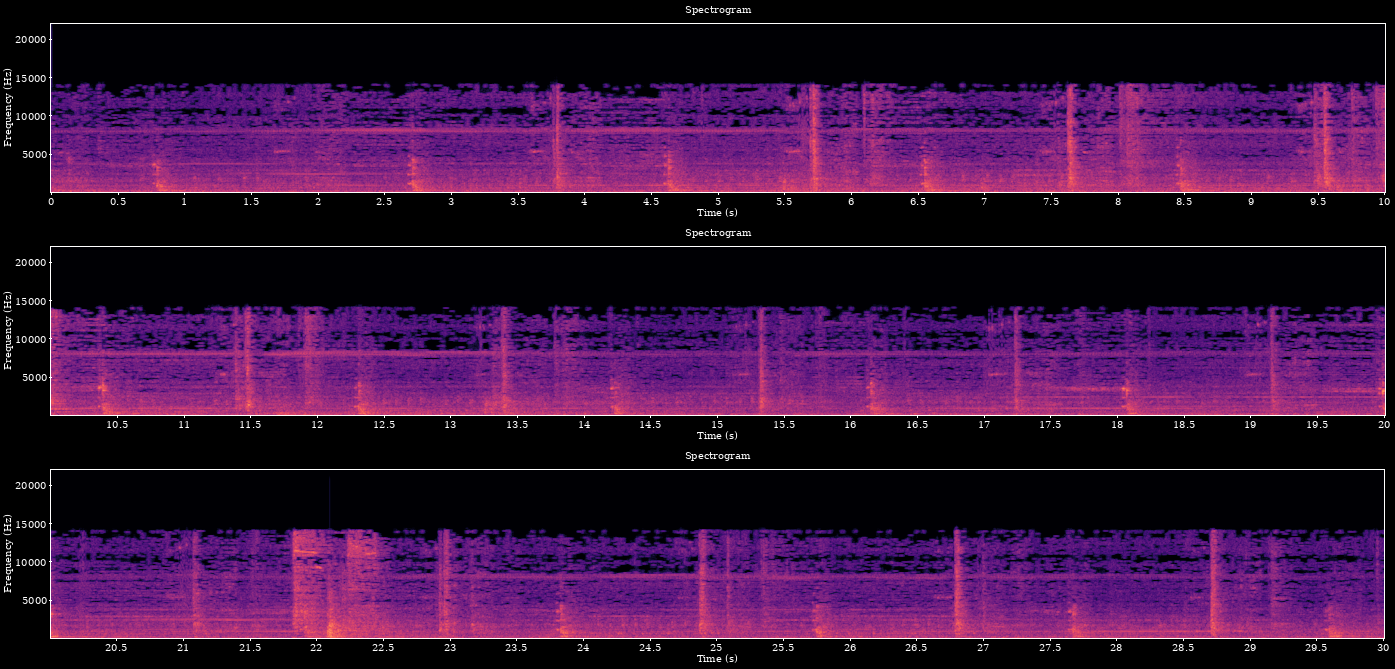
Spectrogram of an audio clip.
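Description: Automatic bird cage mesh welding machine running, with a sharp clack about once a second as it cycles through its weld strokes, over a steady machine hum. One louder, longer burst comes about two-thirds of the way through.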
